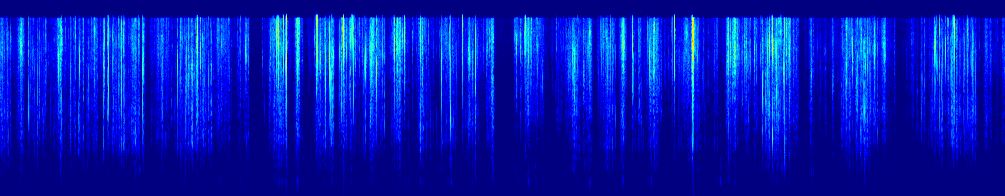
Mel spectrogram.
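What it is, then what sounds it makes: Clear slime with plastic sequins. Fingertips spread clear slime with plastic star sequins flat on a wooden table, then fold and squeeze it. The result is a steady stream of bright, crackly crinkling and tearing sounds with almost no low end, broken by brief quiet gaps.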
